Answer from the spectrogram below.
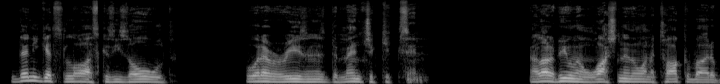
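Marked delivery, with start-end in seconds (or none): none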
